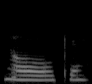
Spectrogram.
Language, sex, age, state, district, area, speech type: Malayalam, female, 45-60, Kerala, Wayanad, rural, conversation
